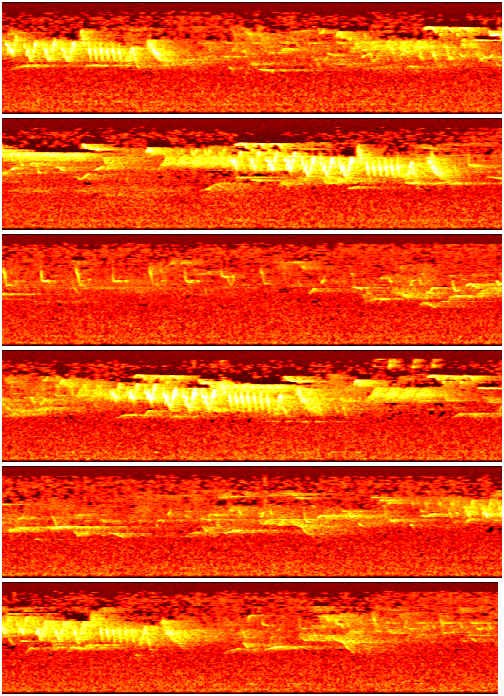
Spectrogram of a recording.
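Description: Faint bird trills, a rapid chattering phrase repeating about every eight or nine seconds, over a soft background hiss.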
